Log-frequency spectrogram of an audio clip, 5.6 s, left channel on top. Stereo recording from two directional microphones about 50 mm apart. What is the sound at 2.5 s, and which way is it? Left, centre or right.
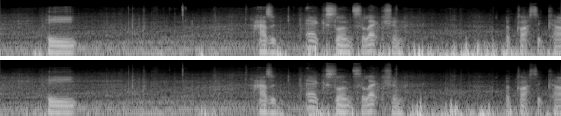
Speech, left.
